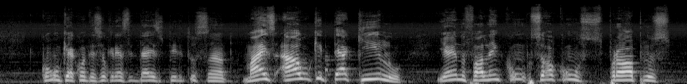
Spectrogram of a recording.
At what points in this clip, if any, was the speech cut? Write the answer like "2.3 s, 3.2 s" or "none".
1.1 s, 1.6 s, 2.4 s, 3.3 s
